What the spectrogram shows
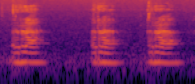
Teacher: common mistakes that I see in my students first is to make a d like sound r r r where the tongue flips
